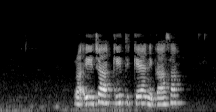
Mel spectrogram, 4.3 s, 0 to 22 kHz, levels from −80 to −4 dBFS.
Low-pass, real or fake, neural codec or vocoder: 7.2 kHz; real; none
